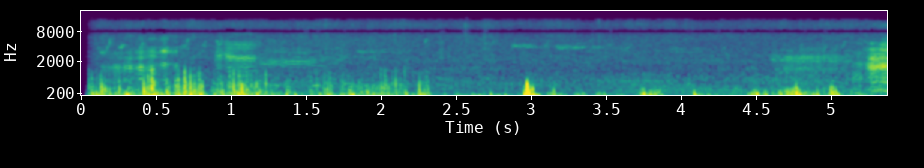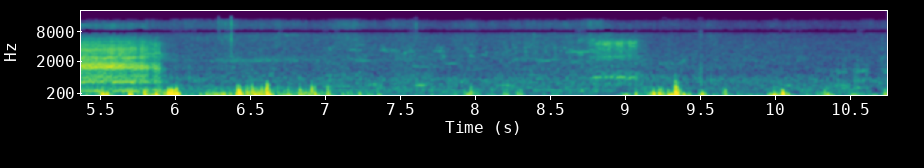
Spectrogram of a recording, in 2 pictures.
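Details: Zwartbles ewes and fast-growing lambs on a regenerative farm in County Kilkenny, Ireland, on a hot May day, some resting in shade, others grazing or heading for water; one clear bleat midway over low thumping and rustling, with faint bird chirps.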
